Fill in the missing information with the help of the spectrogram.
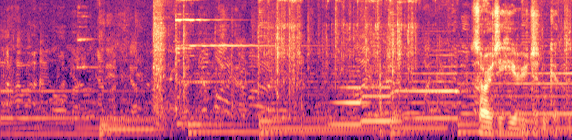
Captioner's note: cash register dinging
